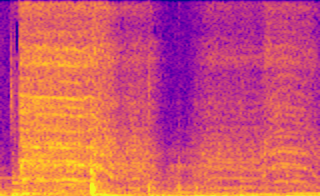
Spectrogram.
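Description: Cordless drill/driver running as it drives a screw into the storm door's metal hinge. It is loudest for the first half-second, then runs more quietly until near the end, with light background music underneath.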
